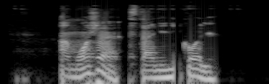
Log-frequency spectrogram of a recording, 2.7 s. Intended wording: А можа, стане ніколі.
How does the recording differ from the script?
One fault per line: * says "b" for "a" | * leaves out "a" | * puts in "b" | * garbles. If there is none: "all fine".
all fine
